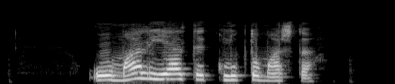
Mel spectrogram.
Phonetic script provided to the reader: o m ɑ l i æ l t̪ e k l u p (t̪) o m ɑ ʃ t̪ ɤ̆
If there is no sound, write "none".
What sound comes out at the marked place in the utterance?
t̪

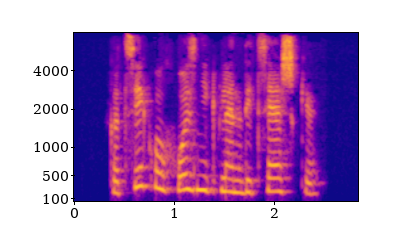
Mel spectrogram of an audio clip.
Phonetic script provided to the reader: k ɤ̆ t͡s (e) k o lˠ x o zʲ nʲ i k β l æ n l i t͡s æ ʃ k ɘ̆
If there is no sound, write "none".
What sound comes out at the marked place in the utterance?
e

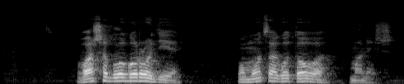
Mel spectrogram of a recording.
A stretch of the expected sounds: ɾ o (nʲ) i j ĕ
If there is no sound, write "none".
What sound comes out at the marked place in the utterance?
dʲ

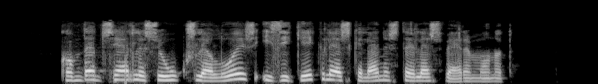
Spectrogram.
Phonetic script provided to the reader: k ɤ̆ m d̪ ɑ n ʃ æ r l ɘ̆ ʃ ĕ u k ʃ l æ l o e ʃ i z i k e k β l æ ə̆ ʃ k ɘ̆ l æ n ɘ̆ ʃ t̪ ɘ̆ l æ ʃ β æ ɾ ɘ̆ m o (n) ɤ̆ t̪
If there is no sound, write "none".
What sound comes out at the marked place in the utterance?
n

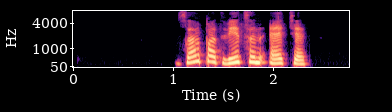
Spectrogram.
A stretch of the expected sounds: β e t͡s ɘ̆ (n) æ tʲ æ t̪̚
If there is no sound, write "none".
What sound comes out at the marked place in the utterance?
n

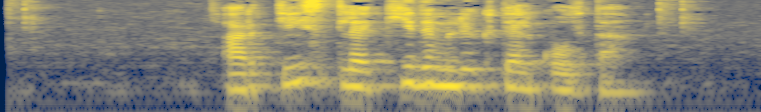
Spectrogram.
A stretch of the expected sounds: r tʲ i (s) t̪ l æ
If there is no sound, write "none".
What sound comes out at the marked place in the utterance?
s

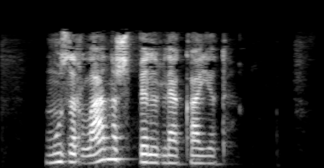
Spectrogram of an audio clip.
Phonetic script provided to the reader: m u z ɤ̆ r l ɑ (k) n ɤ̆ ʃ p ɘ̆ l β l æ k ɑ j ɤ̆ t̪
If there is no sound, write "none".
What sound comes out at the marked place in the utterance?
none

